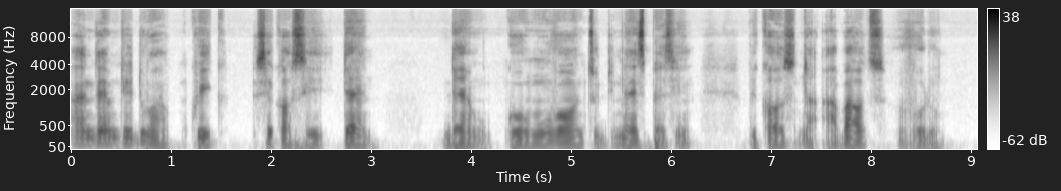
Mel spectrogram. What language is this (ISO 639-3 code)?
pcm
